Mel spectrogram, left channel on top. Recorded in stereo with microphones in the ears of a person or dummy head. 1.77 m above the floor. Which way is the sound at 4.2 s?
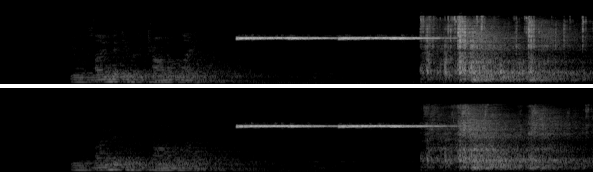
75° left (ahead or behind).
